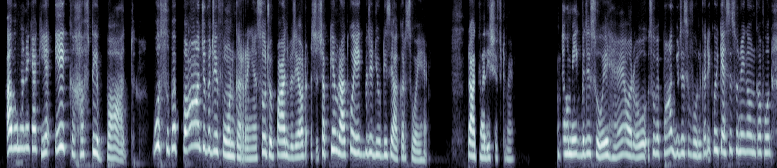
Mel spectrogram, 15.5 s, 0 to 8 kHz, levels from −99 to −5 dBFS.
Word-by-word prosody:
अब 350 +2 +8
उन्होंने 360 0 0
क्या 350 0 +4
किया, 290 -4 -2
एक 375 -1 +4 0.2
हफ़्ते 255 +3 +1 0.2
बाद 185 -6 -2 0.5
वो 410 +2 +6
सुबह 365 -2 0 0.2
5 380 +3 +4
बजे 305 -2 +1
फ़ोन 245 -7 +3
कर 200 -3 -1
रही 180 0 -4
हैं, 185 - -4
सोचो 250 +2 +2
5 240 -1 +5
बजे! 200 +1 -2
और 220 +1 0
स 230 - -13
जबकि 275 +5 +1
हम 330 - +3
रात 245 -2 +4
को 330 - 0
1 275 -4 0
बजे 275 +1 -1
ड्यूटी 240 -1 -2
से 245 - -1
आकर 190 -2 -2
सोए 165 -5 -5
हैं। 150 0 -10 0.8
रात 220 -2 +6
वाली 190 0 0
शिफ्ट 190 -2 -13
में। 165 -2 -13 1.0
तो 260 - -1
हम 260 -1 +4
1 255 -2 0
बजे 255 +2 0
सोए 235 -3 +3
हैं 215 +3 -6
और 230 -3 0
वो 210 +3 -1
सुबह 275 -1 -3
5 300 +4 -3
बजे 270 +1 -3
से 265 0 -11
फ़ोन 230 -2 -3
कर 265 - -7
रही 315 - -6
हैं, - - -13
कोई 335 -1 0
कैसे 300 +1 -2
सुनेगा 300 -1 -3
उनका 285 0 -4
फ़ोन? 280 0 -3
260 Hz, 215 wpm, -20 LUFS, 220-305 Hz, 1.0 s, अब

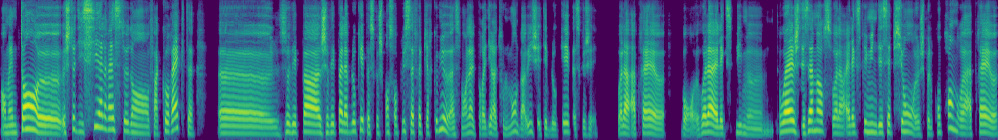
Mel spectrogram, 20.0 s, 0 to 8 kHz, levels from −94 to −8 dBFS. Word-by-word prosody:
en 160 - -4
même 165 +1 -3
temps, 240 +2 +7
heu, 155 -3 +3
je - - +6
te 245 - -1
dis, 185 -5 -6
si 300 - +7
elle 280 -3 +2
reste 235 -3 +1
dans 165 -5 -2
enfin, 145 -1 -4
correcte, 205 - 0 0.6
heu, 150 -3 -1
je 160 +8 -6
vais 175 -1 -3
pas 175 0 +4
je 170 +1 +4
vais 175 +1 -5
pas 205 +5 +1
la 185 -1 +1
bloquer 195 +5 -4
parce 160 -4 -3
que 165 - -12
je - - 0
pense, 175 -1 -5
en 165 - -6
plus, 205 +6 -8
ça 180 -2 +2
ferait 170 - -6
pire 155 -1 -8
que 210 - -7
mieux. 235 0 -2
À 130 +2 -3
ce - - -6
moment-là, 160 +5 -2
elle 160 - -7
pourrait 140 0 -6
dire 165 - -3
à 130 - -2
tout 135 - -17
le 130 - -14
monde: 185 +4 -7
«Bah, - - -5
oui, 185 - -7
j'ai - - -1
été 130 +2 -8
bloquée 130 +10 -5
parce 125 -6 -6
que 140 - -13
j'ai», 125 -1 -8 0.4
voilà. - - +2
Après, 155 -2 0
heu, 125 -2 -4 0.4
bon, - - -6
heu, - - -10
voilà, 175 -1 +5
elle 145 0 +1
exprime, 150 +2 -4
hem 125 -2 -11 0.2
ouais, 205 +3 +7
je 170 - +3
désamorce. 210 +4 +2
Voilà, 155 -2 -3
elle 160 0 -2
exprime 180 +3 -2
une 180 -1 -3
déception. 170 +1 0
Heu, 130 - -7
je - - -3
peux 145 - -7
le - - -14
comprendre, 185 - -3
après, 170 +3 0
heu 135 0 -4
165 Hz, 225 wpm, -22 LUFS, 150-190 Hz, 0.6 s, temps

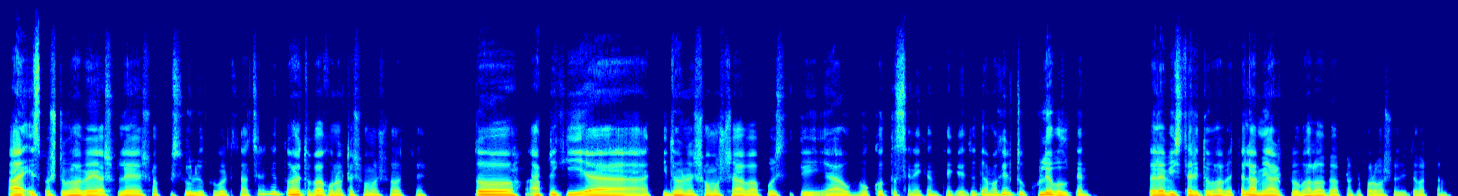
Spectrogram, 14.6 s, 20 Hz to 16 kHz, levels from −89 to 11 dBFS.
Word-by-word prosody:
আ - - +9 0.2
স্পষ্টভাবে 120 -3 +2
আসলে 110 0 -1 0.2
সবকিছু 110 +1 -10
উল্লেখ্য 105 +1 -4
করতে 105 +1 -6
চাচ্ছেন, 105 - -8
কিন্তু 180 -2 -5
হয়তো 140 -2 +4
বা 125 - +4
কোনো 115 -2 -2
একটা 115 -1 -7
সমস্যা 100 0 -4
হচ্ছে। 100 0 -11 0.6
তো 145 - +6 0.6
আপনি 135 +4 -1
কি 150 - 0 0.2
আ - - +5 0.6
কি - - -9
ধরনের 130 -1 +4
সমস্যা 115 -1 -1
বা 105 - 0
পরিস্থিতি 115 0 -5 0.3
আ - - 0
উপভোগ 105 +1 -7
করতেছেন 110 -1 -7
এখান 100 0 -8
থেকে 100 -1 -8
যদি 125 - -8
আমাকে 155 +2 -2
একটু 170 +2 -5
খুলে 160 +1 +5
বলতেন, 100 -2 -2 0.6
তাহলে 115 +1 +5
বিস্তারিতভাবে, 110 0 +1
তাহলে 150 -2 +3
আমি 115 - +2
আরেকটু 105 0 -2
ভালোভাবে 105 0 +1
আপনাকে 105 0 -11
পরামর্শ 100 +1 -4
দিতে 100 -1 -14
পারতাম। 115 +2 -11
110 Hz, 175 wpm, -22 LUFS, 105-125 Hz, 0.6 s, আ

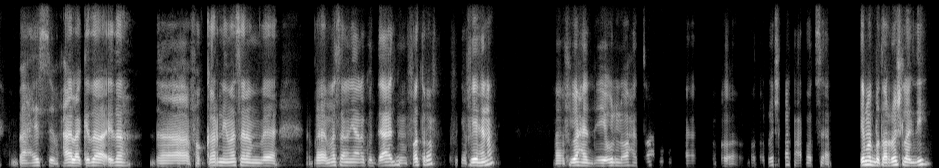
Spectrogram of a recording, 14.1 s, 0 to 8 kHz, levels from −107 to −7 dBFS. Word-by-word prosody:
باحس 125 +4 -6
بحالة 135 +3 +3
كده 135 +1 +3
إيه - - +1
ده، 150 0 -1 0.2
ده 125 0 -2
فكّرني 145 +5 -3
مثلًا 145 -3 -1
ب 130 -2 0 0.6
بمثلًا 145 +4 -2
يعني 145 0 -5
كنت 130 -1 -10
قاعد 155 +3 +3
من 125 -8 -11
فترة 160 +8 -2 0.3
في - - -29
كافيه 140 +4 +3
هنا 150 - +1 0.9
ففي 120 +3 -7
واحد 140 -3 +3
بيقول 130 +3 -1
لواحد 140 0 -8
صاحبه: 160 0 -24 0.3
"آآ 120 0 -25 0.4
ك - - -17 0.4
باطرِّش 165 +3 -19
لك 175 - -14
على - - -18
الWhatsApp" 130 - -15 0.5
كلمة 175 +3 +8
باطرِّش 155 +3 +4
لك 145 -2 +3
دي، 195 +9 -2
140 Hz, 140 wpm, -21 LUFS, 130-150 Hz, 0.9 s, كلمة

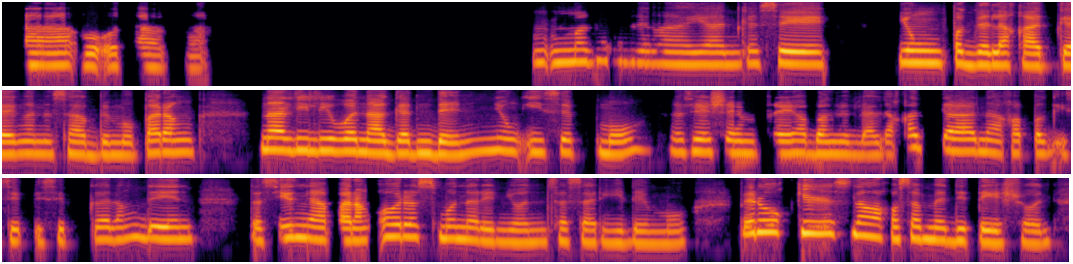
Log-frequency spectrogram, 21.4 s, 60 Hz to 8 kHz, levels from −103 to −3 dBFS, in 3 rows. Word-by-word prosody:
Ah, 205 0 0
oo, 190 -1 -1
tama. 180 -2 -9 2.2
Mm, 240 0 -2
maganda 250 -1 -5
nga 220 -1 -4
'yan 215 0 -1
kasi 220 -1 +4 0.5
'yong 235 -1 +4
paglalakad 210 -3 +2
kaya 195 -1 +3
nga - - -2
nasabi 195 -1 -3
mo, 185 -1 -4
parang 215 +1 +1 0.4
naliliwanagan 230 -5 +3
din 205 +5 +1
'yong 230 -2 -2
isip 215 -1 -3
mo. 205 +4 -1 0.2
Kasi 220 0 -2
siyempre 205 -1 -1
habang 200 -1 0
naglalakad 190 +7 -3 0.2
ka 230 -2 +3
nakapag-isip-isip 200 -1 -5
ka 225 0 -1
lang 245 +2 -4
din, 230 -1 +3 0.3
'tas 210 +3 -5
'yon 255 +1 +2
nga 225 -1 +3
parang 215 0 +3
oras 265 0 +1
mo 240 -1 -1
na 225 - +1
rin 195 -1 -3
'yon 190 0 -3
sa 205 +1 -5
sarili 185 -2 -4
mo. 175 +2 -7 0.3
Pero 340 0 +5
curious 315 -1 +4
lang 275 -2 +5
ako 230 -2 -1
sa 235 - +1
meditation 195 -4 -1
215 Hz, 130 wpm, -24 LUFS, 195-235 Hz, 2.2 s, Pero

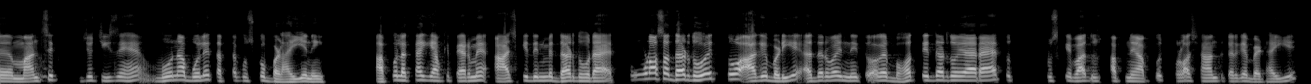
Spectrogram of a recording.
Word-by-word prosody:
मानसिक 150 +9 0 0.2
जो 180 +4 -5
चीज़ें 170 0 -6
हैं, 180 +5 -2
वो 165 +6 -2
ना 205 0 +2
बोले 180 +4 0
तब 165 - -3
तक 180 - -9
उसको 170 +2 -5
बढ़ाइए 130 -1 0
नहीं। 130 -2 -1 0.5
आपको 130 +10 +1
लगता 190 +1 +1
है 200 - +4
कि 185 - +1
आपके 175 +1 0
पैर 160 0 +1
में 190 +2 +2
आज 140 +1 +2
के 180 - -1
दिन 175 0 0
में 180 -4 -1
दर्द 165 +1 +3
हो 160 - +1
रहा 155 -1 +4
है, - - +1
थोड़ा-सा 255 +4 0
दर्द 220 -3 +4
होए 240 +6 +5 0.2
तो 240 - +3
आगे 180 -2 +5
बढ़िए 155 -3 +1
अदरवाइज 180 +3 0
नहीं 170 0 -1
तो - - -4
अगर 185 - +3
बहुत 175 +6 -1
तेज 190 -2 +1
दर्द 195 -1 +1
हो 195 - +3
जा 185 -1 +6
रहा 190 +1 +4
है, 205 - +3
तो 195 - -10 0.4
उसके 175 +1 -8
बाद 160 0 +1
उस 160 - -7
अपने 155 0 -3
आपको 145 +6 -2
थोड़ा 155 -4 -4
शांत 150 -1 -3
करके 145 +2 -3
बैठाइए 130 - -4
170 Hz, 245 wpm, -24 LUFS, 155-190 Hz, 0.5 s, जा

